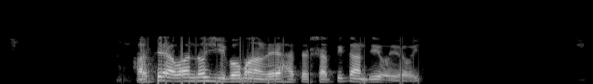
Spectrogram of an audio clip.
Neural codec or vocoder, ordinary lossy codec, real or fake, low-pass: none; AAC, 32 kbps; real; 3.6 kHz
